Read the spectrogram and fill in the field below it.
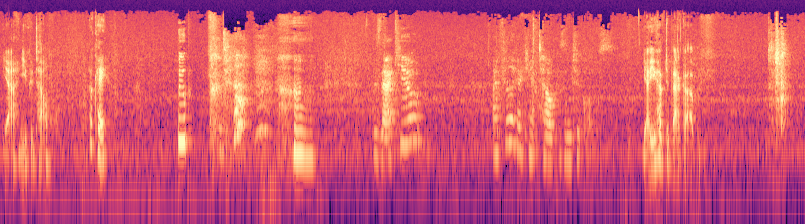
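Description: A young woman talks calmly close by.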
